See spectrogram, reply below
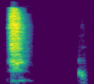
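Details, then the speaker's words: A single short, quiet, hissy sneeze from a cat, followed by a faint soft snuffle. "That's a cat sneeze. I don't know if you can hear that."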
